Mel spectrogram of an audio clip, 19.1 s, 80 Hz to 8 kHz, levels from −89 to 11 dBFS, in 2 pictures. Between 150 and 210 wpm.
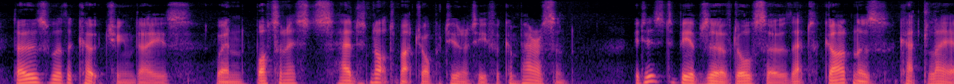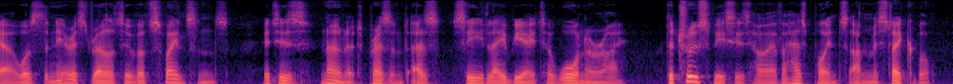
No: average, 140 wpm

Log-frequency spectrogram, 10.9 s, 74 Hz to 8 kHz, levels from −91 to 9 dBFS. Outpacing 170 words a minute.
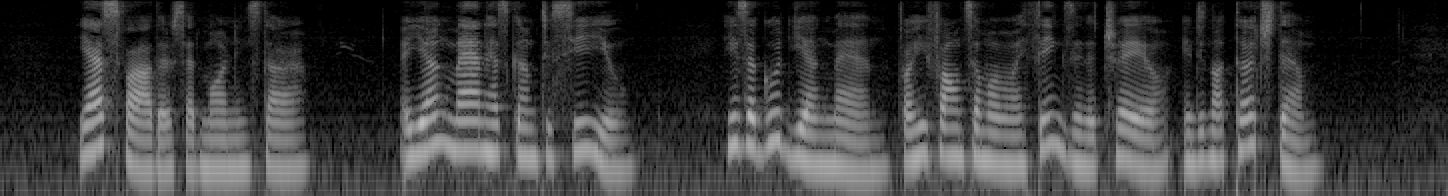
Yes: average, 190 wpm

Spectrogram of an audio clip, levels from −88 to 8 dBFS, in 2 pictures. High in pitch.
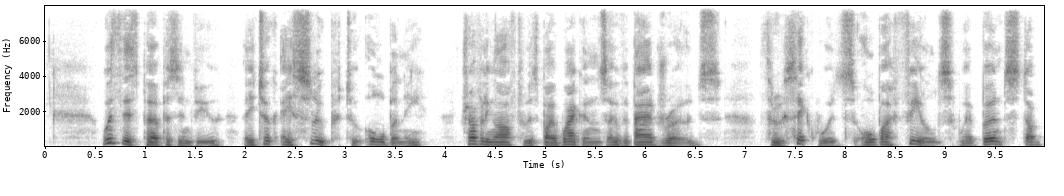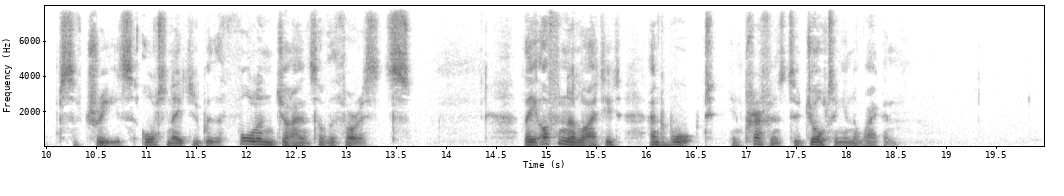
No: low, 135 Hz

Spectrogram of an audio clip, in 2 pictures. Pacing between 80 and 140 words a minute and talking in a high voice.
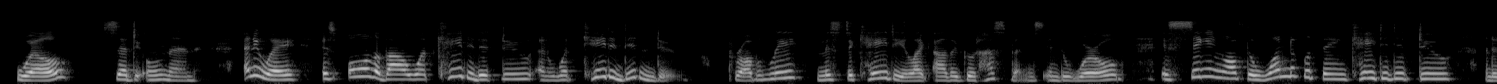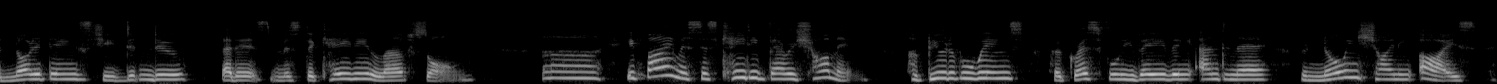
Yes: slow, 135 wpm; high, 235 Hz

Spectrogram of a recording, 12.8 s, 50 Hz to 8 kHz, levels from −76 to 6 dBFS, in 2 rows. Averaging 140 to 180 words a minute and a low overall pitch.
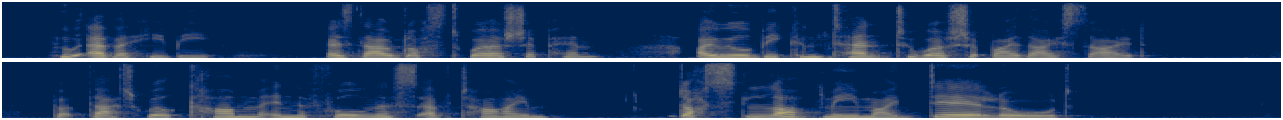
No: average, 150 wpm; high, 245 Hz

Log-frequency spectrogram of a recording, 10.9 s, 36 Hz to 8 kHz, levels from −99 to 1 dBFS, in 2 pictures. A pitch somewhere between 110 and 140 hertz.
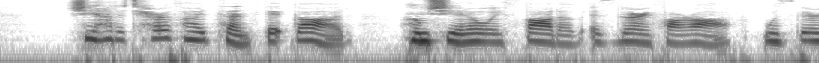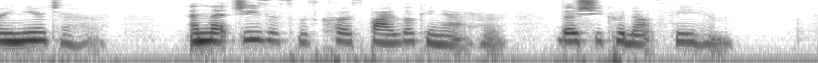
No: high, 225 Hz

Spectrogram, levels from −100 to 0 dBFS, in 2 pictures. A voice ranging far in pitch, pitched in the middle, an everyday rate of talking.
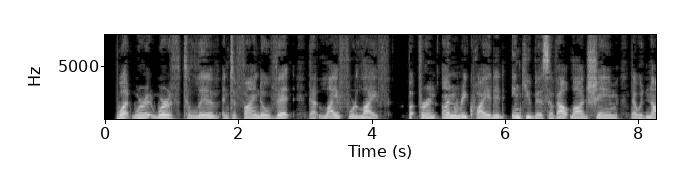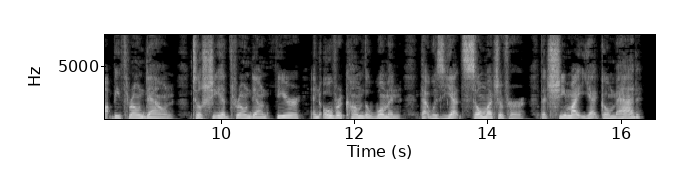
Yes: wide, 6.0 semitones; medium, 145 Hz; average, 185 wpm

